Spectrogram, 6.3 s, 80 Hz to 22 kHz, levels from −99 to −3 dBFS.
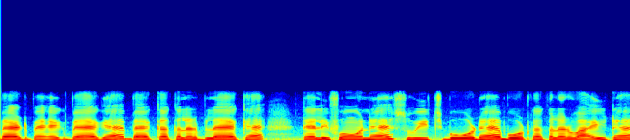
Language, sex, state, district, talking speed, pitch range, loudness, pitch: Hindi, female, Odisha, Khordha, 190 wpm, 225-240 Hz, -14 LUFS, 230 Hz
